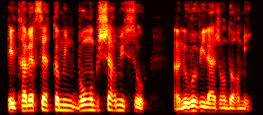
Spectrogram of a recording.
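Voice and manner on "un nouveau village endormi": plain reading voice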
